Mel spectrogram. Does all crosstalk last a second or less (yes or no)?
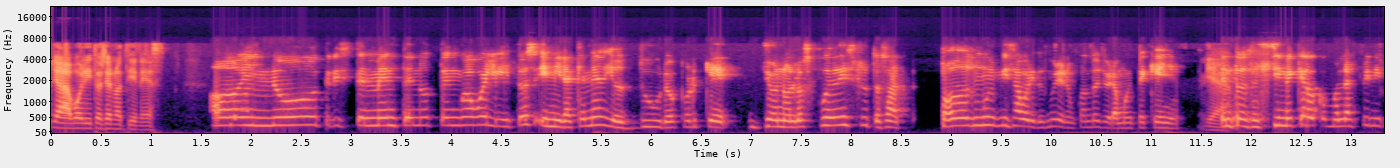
yes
